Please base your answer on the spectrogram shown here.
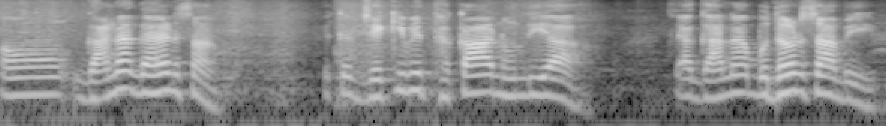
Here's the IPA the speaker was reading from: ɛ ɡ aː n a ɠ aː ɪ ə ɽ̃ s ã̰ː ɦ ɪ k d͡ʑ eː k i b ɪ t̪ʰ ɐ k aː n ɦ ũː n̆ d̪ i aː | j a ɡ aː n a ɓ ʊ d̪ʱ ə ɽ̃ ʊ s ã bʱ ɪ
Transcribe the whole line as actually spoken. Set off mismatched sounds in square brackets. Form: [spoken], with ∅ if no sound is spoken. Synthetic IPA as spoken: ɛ ɡ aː n a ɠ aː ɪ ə ɽ̃ s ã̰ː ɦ ɪ k d͡ʑ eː k i b ɪ t̪ʰ ɐ k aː n ɦ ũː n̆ d̪ i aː | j a ɡ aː n a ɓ ʊ d̪ʱ ə ɽ̃ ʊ s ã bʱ ɪ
